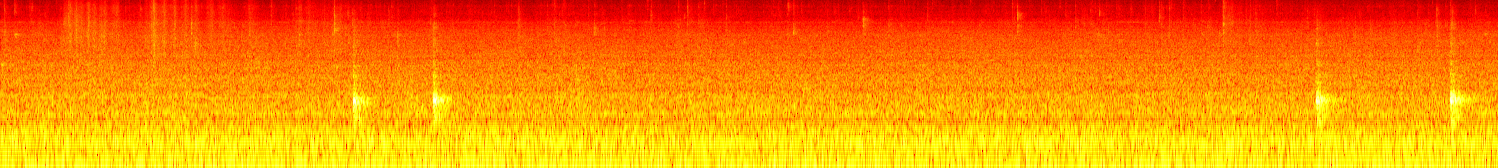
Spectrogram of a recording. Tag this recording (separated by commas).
Bird, Animal, Wild animals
